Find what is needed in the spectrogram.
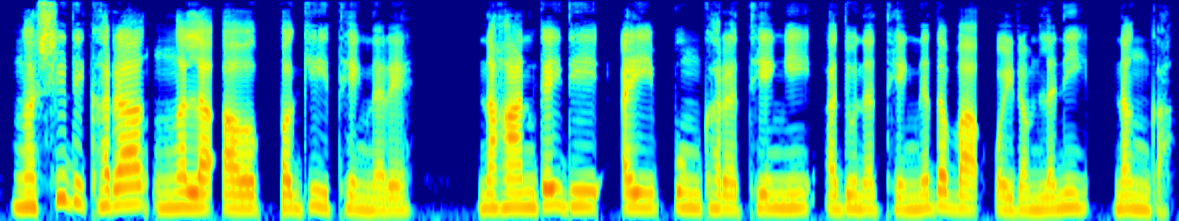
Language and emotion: Manipuri, neutral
